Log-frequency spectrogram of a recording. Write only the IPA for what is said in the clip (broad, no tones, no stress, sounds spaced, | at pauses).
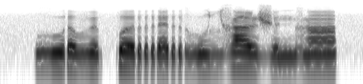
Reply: ɣ u ɾ ə β ø p ə r ɛ r ɣ u ʎ ɣ a ɭ ʒ ø n ɣ ã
